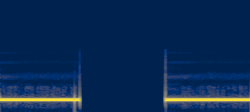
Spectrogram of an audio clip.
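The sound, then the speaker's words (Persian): Ringback tone on a phone call to family in Moscow: two long, steady, mid-pitched tones, each about a second long, separated by a second of silence, loud and clear with no talk. “ما با کمک محمد ایگمزاد با دریافت یک شماره تلفنی به خانواده در مسکو زنگ زدیم و نوروز را از نام رادیوی آزادی تبریک گفتیم.”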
